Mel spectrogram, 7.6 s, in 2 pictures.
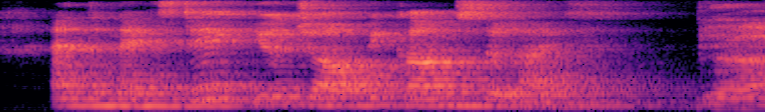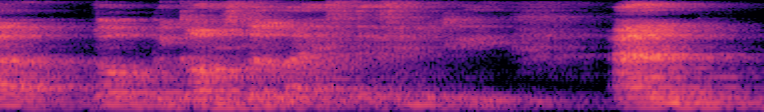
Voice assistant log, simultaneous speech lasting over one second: none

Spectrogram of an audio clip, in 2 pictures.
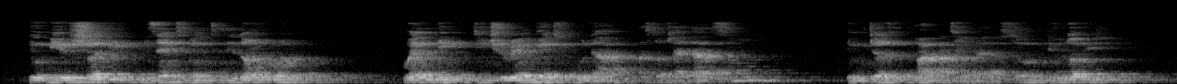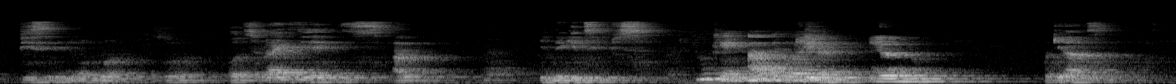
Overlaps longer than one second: none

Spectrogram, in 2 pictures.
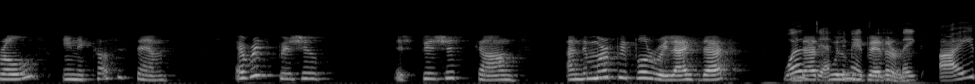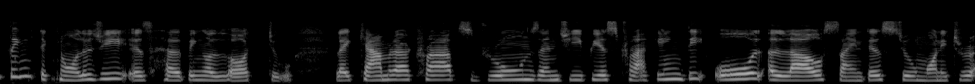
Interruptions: present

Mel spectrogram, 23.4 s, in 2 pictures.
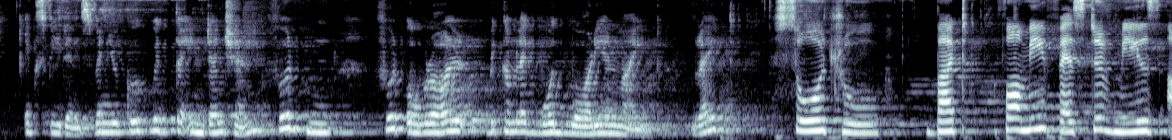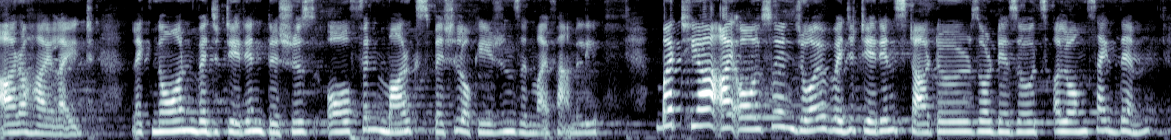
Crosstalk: none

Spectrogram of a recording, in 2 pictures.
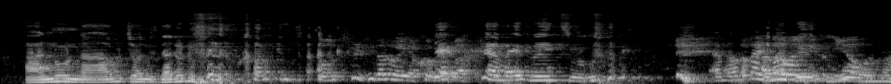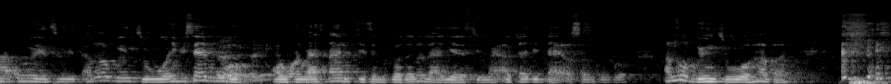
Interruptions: present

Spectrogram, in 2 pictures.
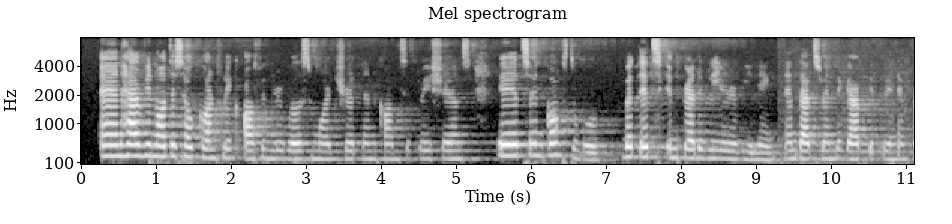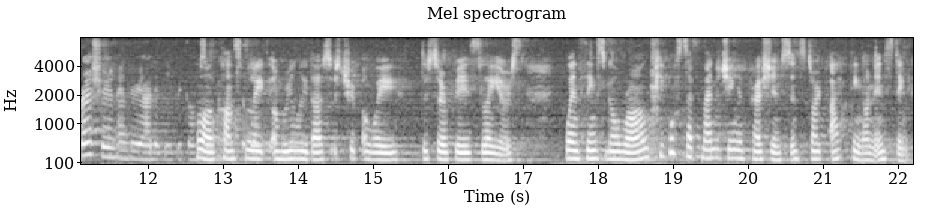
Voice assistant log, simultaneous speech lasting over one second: present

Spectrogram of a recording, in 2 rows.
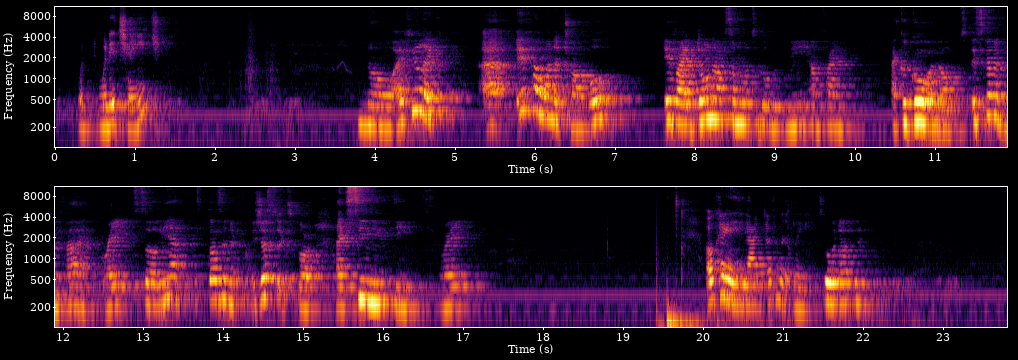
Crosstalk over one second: none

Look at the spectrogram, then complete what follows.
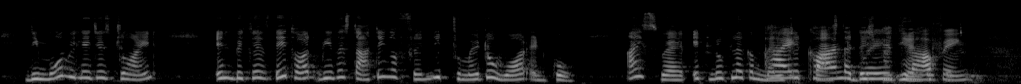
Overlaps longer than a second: present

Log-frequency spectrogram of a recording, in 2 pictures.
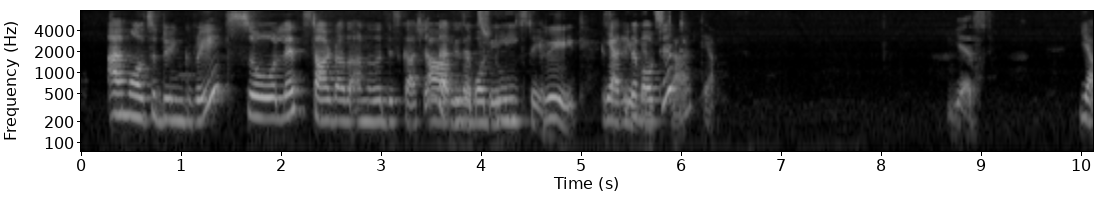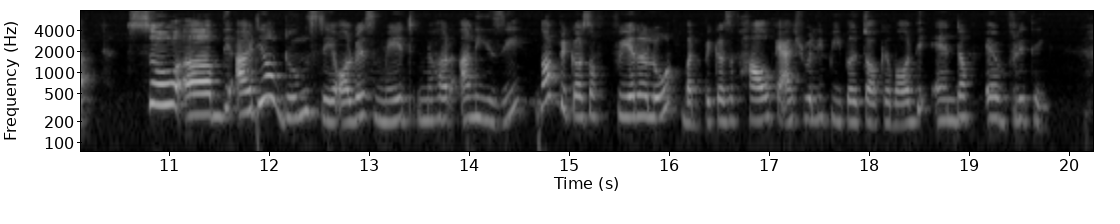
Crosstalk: present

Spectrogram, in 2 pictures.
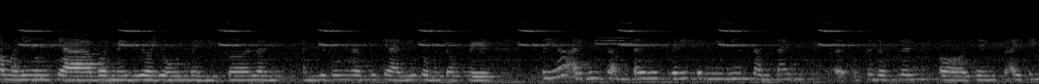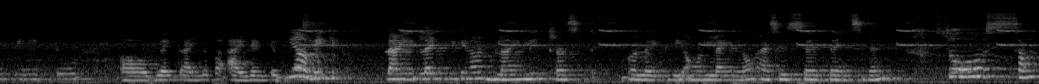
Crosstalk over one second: none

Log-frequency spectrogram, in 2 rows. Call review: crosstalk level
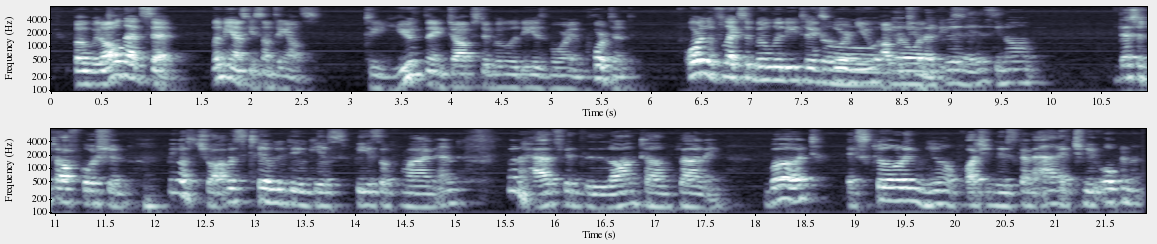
present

